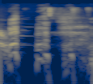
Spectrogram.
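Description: A dog barks several times in quick succession, sharp, with a short pause after the first bark and a more drawn-out, yelping bark toward the end.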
